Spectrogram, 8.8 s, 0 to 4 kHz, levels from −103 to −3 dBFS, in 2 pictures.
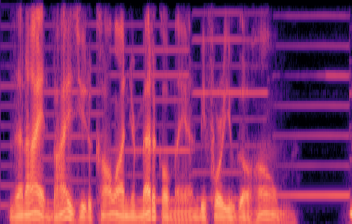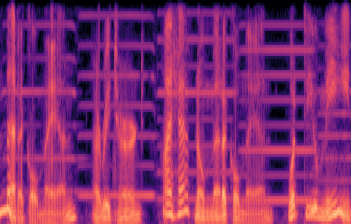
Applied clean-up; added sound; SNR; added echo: none; Bowed string instrument; 18 dB; none.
